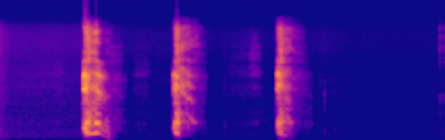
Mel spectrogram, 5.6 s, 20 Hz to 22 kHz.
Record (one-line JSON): {"three_cough_length": "5.6 s", "three_cough_amplitude": 32027, "three_cough_signal_mean_std_ratio": 0.22, "survey_phase": "beta (2021-08-13 to 2022-03-07)", "age": "65+", "gender": "Male", "wearing_mask": "No", "symptom_cough_any": true, "smoker_status": "Ex-smoker", "respiratory_condition_asthma": false, "respiratory_condition_other": false, "recruitment_source": "REACT", "submission_delay": "2 days", "covid_test_result": "Negative", "covid_test_method": "RT-qPCR", "influenza_a_test_result": "Negative", "influenza_b_test_result": "Negative"}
